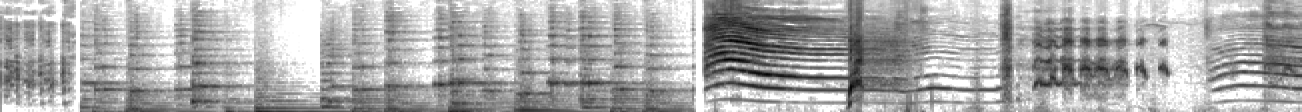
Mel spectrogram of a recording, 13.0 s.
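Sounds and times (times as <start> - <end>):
cat yowling: 7.0 - 10.0.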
